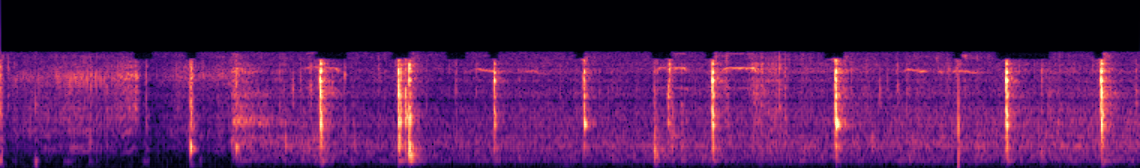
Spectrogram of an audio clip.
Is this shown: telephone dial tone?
no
